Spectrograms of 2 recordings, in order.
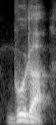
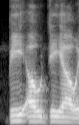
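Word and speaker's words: Bodø: I was up in Buda. Bodo in the land of the Midnatsel. I pronounced it wrong.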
